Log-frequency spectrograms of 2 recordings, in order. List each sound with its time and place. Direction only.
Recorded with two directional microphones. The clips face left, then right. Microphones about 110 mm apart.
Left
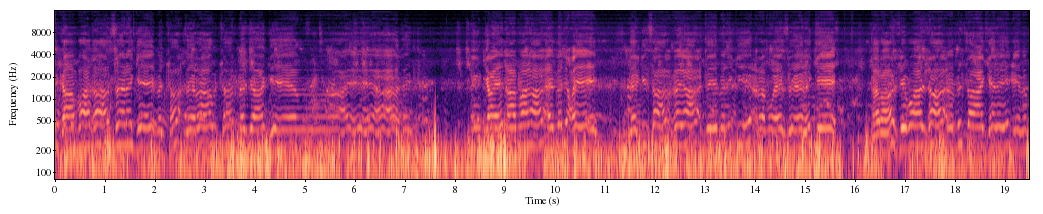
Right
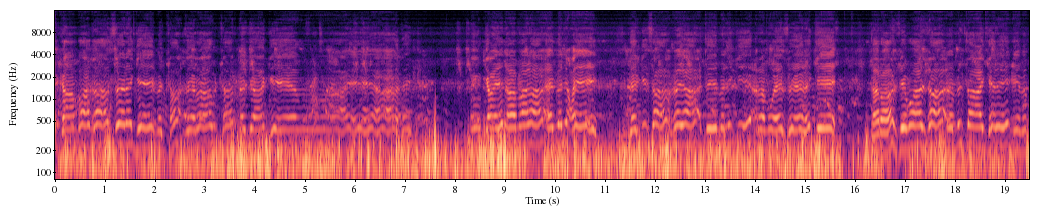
0.1 s music: 20° right (ahead or behind)
2.4 s speech: 15° right (ahead or behind)
4.5 s speech: 15° right (ahead or behind)
6.3 s music: 25° right (ahead or behind)
8.6 s a sound: 30° right (ahead or behind)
